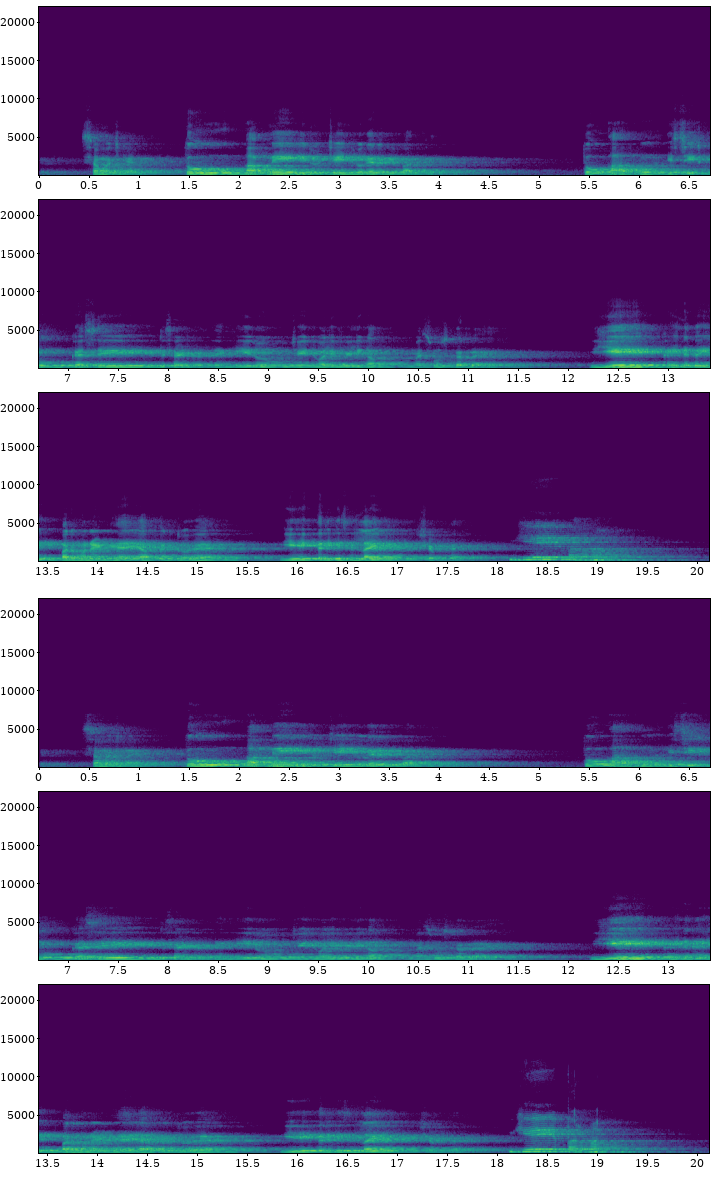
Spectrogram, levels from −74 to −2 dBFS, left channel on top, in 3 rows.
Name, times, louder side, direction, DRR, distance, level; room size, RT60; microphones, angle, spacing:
voice 1, 0.4-1.0 1.5-4.1 5.4-10.1 10.4-11.3 12.2-15.2 15.8-16.9 17.2-17.7, left 1 dB, 40° left, 0 dB, 0.4 m, -25 dB
voice 2, 18.1-19.0, right 1 dB, 55° right, 1 dB, 0.4 m, -25 dB
4.1 x 3.7 x 2.9 m, 2.6 s
head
